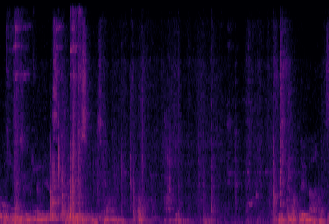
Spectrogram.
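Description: Indistinct voices talking in a small room, with a few light clinks and knocks; it eases off in the middle before the voices pick up again near the end.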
